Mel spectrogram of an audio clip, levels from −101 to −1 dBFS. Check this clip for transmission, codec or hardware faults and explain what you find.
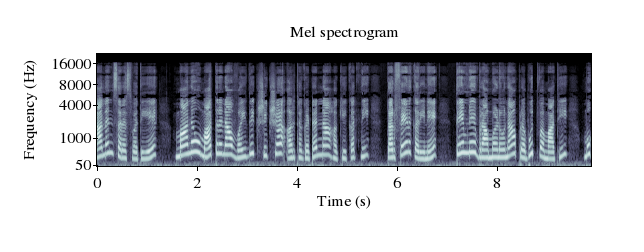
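Two faults turn up in the speech, both in its second half.

From 5.19 to 8.25 s, pre-emphasis is left on. The treble boost was never undone, so 10 kHz sits about 8 dB above 1 kHz, which fits the 50/15 µs CD curve. The speech turns thin, bright and sibilant. Unlike added hiss, the brightness follows the speech itself and tracks its level.

At 8.44 s there is pre-echo across about 17 ms. The codec spread noise sized for a sharp attack over the whole transform block, including the quiet moment before it. A brief hiss runs ahead of the attack and softens it. Reverb or echo would trail after the sound, not precede it.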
